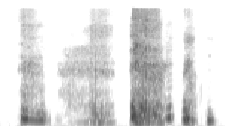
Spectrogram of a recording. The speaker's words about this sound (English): I'm sorry for coughing.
